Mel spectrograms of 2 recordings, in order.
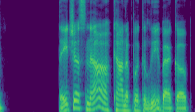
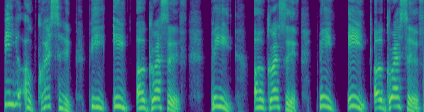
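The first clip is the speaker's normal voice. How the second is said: high, pleading repeated urging; 8 semitones higher than usual. Real, not acted. Fan pleading at the TV for Bridges to be aggressive, high and urgent. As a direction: beg Bridges to attack the rim.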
